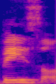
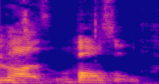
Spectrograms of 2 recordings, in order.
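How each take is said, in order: First: The name is said with an American accent. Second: The name is said with a British accent. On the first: The speaker calls it wrong. "we pronounce it incorrectly" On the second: The speaker calls it right. "You have to say with the English accent there"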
